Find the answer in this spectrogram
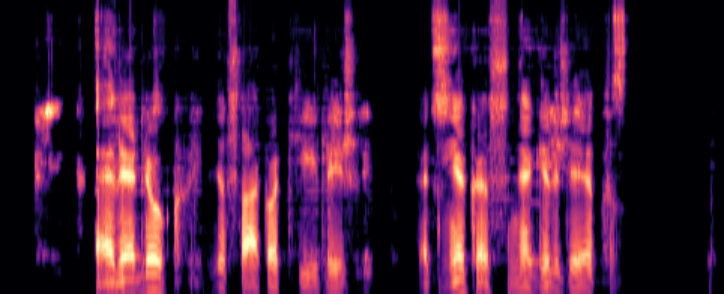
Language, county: Lithuanian, Alytus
